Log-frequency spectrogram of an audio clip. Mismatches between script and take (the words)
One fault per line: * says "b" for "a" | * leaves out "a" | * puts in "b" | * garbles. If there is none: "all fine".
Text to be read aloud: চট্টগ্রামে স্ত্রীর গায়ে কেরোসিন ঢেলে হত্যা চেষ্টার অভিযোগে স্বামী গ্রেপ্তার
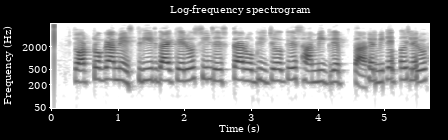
* leaves out "ঢেলে হত্যা"
* garbles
